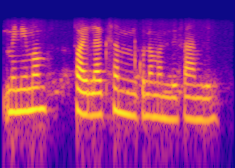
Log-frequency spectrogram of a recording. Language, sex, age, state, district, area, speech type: Telugu, female, 18-30, Telangana, Sangareddy, urban, conversation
